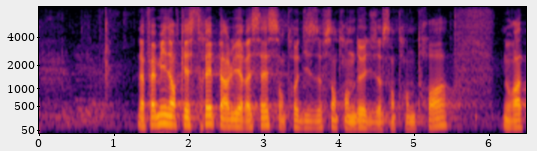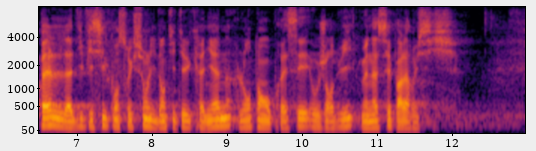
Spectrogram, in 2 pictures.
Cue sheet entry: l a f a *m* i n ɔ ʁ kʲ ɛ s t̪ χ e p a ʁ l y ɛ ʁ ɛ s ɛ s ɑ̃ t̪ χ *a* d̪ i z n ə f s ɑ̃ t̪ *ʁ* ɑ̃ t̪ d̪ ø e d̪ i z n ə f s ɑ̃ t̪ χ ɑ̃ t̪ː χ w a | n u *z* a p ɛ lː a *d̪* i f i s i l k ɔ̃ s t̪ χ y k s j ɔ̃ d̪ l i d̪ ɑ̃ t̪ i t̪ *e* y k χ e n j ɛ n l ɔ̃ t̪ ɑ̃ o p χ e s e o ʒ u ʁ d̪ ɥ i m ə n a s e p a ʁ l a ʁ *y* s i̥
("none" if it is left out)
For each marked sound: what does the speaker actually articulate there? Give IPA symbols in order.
m, ə, χ, ʁ, d̪, e, y

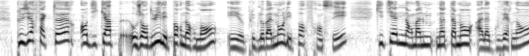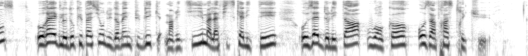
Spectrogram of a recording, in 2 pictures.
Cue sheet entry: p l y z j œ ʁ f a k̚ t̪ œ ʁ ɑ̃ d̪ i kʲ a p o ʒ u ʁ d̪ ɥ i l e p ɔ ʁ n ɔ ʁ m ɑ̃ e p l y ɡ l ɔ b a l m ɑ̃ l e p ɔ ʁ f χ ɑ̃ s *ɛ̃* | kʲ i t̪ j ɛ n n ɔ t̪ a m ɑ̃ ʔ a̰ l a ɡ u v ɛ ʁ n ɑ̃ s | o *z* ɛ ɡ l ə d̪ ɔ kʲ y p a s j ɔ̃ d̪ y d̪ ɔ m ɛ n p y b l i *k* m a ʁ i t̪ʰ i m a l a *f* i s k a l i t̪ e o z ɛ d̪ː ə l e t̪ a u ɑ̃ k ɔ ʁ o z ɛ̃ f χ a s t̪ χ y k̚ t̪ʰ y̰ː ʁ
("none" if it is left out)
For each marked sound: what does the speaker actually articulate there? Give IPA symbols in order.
ɛ, ʁ, k, f

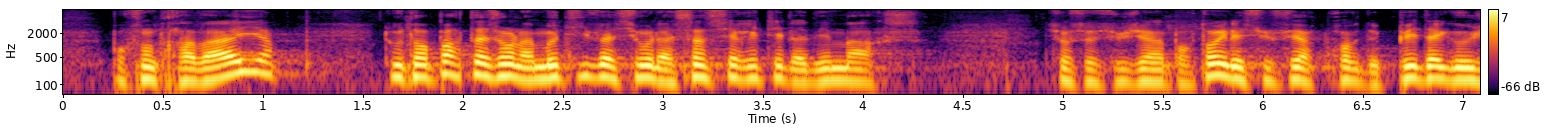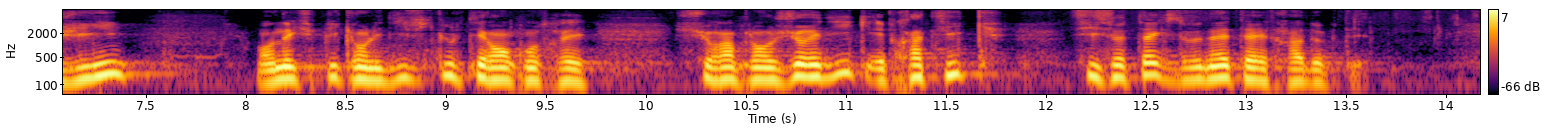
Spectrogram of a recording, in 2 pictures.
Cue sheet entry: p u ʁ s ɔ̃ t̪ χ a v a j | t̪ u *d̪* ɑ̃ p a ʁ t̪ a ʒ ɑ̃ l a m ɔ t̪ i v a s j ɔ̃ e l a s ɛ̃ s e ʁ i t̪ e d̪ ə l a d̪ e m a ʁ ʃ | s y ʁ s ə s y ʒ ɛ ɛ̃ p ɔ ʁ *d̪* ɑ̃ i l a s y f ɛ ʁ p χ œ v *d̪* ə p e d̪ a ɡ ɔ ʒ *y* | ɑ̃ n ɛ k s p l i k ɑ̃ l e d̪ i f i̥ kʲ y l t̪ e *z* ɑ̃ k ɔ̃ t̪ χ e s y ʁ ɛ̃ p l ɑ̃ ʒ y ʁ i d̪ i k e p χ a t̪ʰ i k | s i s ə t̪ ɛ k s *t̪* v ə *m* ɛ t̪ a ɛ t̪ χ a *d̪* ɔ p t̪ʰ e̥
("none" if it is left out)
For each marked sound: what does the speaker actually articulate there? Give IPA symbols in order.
t̪, t̪, d̪, i, ʁ, t̪, n, d̪

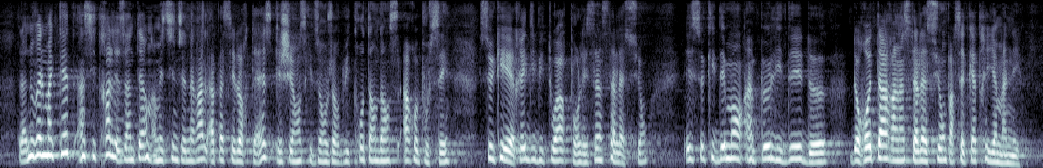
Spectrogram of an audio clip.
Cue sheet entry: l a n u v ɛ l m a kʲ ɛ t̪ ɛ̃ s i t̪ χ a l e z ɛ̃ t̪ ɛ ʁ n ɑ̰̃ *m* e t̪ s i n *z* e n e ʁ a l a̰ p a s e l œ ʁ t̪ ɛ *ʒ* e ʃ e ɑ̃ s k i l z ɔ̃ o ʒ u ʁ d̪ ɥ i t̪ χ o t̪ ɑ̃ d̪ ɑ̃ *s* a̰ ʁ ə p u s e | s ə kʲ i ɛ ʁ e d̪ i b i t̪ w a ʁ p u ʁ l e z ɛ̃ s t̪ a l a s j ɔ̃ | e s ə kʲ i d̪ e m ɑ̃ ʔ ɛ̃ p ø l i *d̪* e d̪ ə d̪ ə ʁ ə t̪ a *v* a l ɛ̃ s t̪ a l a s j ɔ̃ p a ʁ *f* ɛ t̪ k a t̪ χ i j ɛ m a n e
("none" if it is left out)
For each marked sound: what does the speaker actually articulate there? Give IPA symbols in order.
m, ʒ, z, s, d̪, ʁ, s

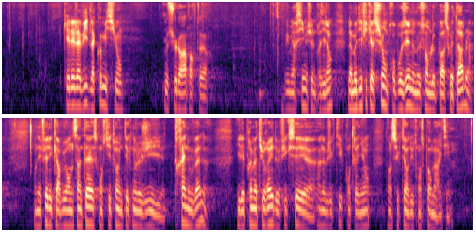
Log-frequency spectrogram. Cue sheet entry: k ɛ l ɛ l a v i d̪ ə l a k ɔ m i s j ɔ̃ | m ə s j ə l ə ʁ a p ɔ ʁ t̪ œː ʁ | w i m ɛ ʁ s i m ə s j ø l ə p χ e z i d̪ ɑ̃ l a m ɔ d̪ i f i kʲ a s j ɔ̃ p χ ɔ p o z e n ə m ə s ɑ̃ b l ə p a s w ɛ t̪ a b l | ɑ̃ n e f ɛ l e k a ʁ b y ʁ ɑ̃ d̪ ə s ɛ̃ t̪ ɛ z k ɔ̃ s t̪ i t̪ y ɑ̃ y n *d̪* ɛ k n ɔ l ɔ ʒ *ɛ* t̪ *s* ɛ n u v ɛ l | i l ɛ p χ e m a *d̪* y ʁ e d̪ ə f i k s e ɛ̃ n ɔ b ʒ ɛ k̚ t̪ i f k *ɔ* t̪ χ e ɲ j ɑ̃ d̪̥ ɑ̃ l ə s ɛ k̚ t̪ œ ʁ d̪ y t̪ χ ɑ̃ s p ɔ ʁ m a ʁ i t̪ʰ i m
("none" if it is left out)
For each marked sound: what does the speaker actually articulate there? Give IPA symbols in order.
t̪, i, χ, t̪, ɔ̃

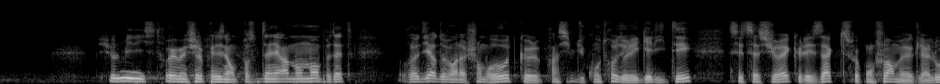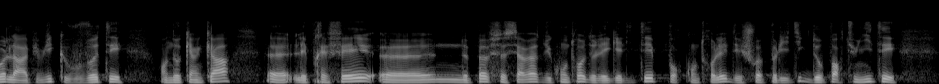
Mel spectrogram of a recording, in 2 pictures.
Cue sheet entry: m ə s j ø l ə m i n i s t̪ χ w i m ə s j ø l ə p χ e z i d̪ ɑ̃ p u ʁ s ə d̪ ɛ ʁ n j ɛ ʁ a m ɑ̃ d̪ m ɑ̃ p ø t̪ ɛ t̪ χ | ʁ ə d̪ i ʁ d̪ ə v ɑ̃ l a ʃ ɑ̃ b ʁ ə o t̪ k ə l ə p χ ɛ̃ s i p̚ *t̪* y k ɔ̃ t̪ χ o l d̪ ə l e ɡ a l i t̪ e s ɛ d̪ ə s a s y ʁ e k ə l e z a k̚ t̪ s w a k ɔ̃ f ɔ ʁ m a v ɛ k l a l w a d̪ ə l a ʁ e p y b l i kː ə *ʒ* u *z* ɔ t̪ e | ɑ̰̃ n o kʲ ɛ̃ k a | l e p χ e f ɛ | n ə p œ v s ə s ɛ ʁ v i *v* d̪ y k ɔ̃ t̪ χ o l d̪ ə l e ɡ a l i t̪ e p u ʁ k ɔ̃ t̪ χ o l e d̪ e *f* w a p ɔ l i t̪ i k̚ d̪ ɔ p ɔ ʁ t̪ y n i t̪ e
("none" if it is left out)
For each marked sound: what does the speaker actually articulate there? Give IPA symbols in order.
d̪, v, v, ʁ, ʃ

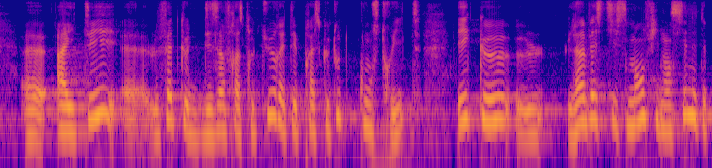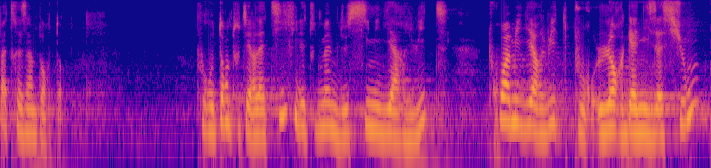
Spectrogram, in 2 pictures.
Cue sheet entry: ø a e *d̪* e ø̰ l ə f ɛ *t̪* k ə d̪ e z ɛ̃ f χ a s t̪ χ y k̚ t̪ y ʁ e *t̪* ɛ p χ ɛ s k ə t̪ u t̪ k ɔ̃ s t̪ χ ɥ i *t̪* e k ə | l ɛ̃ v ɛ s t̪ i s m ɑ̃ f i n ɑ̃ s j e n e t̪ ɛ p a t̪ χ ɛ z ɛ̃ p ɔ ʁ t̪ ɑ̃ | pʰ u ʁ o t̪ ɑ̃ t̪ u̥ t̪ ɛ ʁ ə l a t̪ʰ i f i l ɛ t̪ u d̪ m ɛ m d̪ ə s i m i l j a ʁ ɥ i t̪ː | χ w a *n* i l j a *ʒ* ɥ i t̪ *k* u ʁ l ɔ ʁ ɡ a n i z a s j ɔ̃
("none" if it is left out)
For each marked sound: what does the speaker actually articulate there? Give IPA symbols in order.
t̪, t̪, t̪, t̪, m, ʁ, p

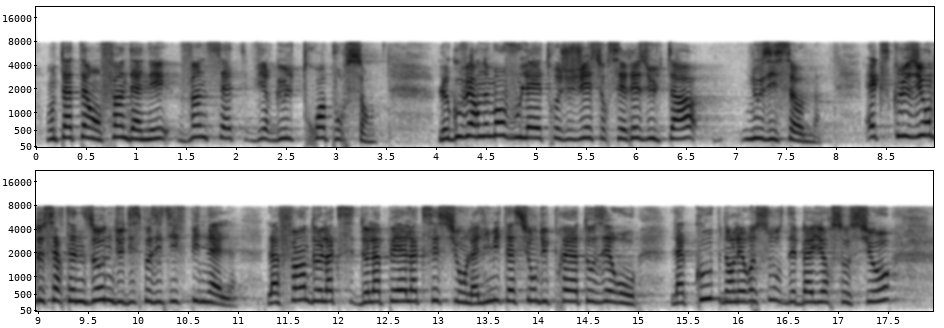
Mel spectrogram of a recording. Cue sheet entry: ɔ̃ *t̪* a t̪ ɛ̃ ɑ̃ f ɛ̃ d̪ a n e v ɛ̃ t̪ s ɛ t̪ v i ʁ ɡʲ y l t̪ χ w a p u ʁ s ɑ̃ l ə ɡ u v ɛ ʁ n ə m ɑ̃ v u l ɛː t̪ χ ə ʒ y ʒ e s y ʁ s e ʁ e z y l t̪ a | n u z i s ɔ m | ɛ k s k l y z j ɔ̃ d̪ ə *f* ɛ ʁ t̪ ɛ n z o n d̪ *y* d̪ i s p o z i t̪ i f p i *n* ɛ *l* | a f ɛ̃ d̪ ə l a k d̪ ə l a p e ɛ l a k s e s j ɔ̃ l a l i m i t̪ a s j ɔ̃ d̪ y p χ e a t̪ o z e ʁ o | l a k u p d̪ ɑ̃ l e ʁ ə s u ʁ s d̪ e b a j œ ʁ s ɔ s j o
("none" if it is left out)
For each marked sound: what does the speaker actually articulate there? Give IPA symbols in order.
t̪, s, y, n, lː

